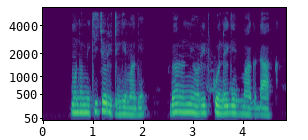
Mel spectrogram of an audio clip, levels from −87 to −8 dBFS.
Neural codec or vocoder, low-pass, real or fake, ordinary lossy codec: none; 5.4 kHz; real; none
